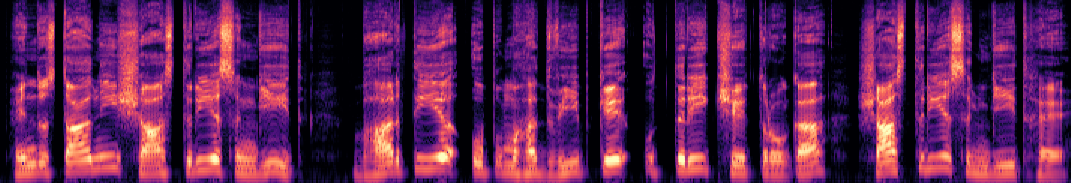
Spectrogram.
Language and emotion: Hindi, neutral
